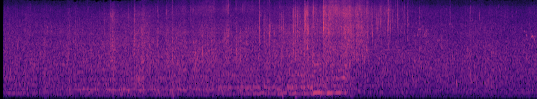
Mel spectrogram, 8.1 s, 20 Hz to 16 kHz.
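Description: Pro Boat Shockwave 26 RC boat's electric motor whining over a river's steady rush. The whine wavers in pitch, grows loudest and rises about four to five seconds in as the boat turns and throws spray, then falls back.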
